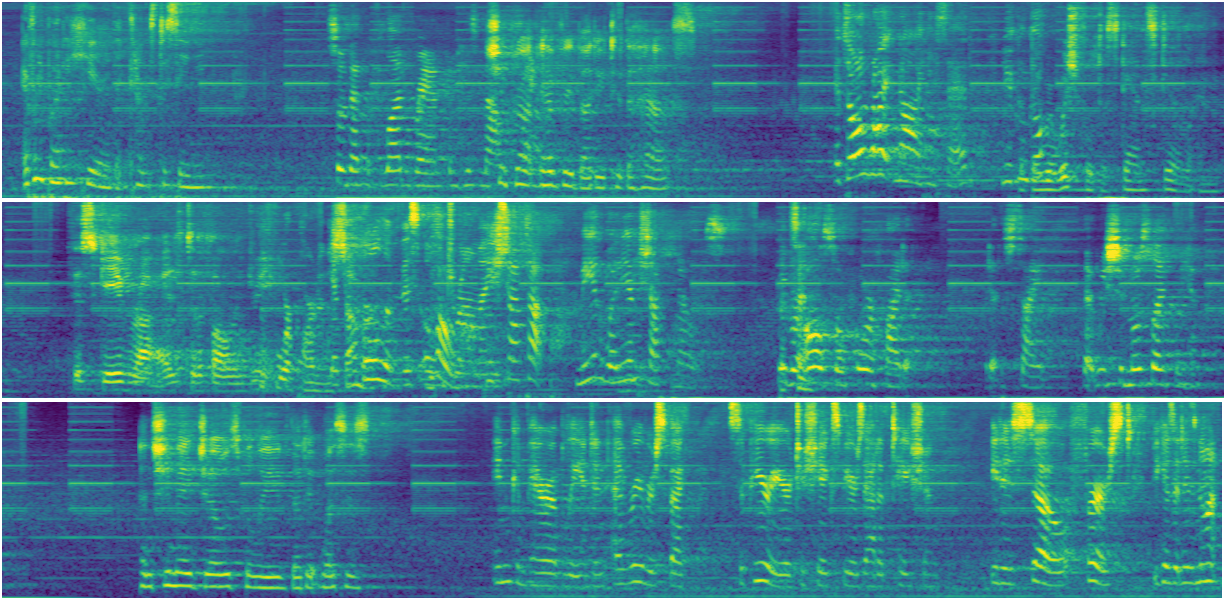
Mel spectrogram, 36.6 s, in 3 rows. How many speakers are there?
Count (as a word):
eight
